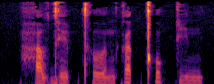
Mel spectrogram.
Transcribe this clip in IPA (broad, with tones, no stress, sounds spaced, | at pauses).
h a˨˩ w d eː˨˩ p̚ tʰ ɤː˩˦ n k a˦˥ t̚ kʰ o˥˩ k̚ ʔ i˧ n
